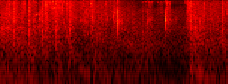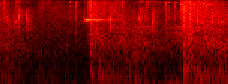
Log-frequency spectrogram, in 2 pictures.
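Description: Bursts of SCAR rifle fire in a shooter video game, dense rapid volleys separated by brief gaps, loud and close, with no speech over them.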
